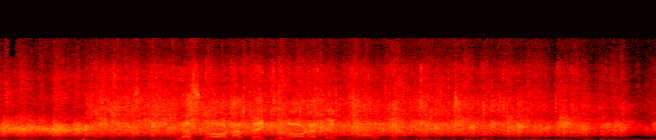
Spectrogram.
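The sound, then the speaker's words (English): A crowd gives a steady hand clap of praise, a dense wash of applause throughout, with voices calling out over it partway through before it eases slightly at the end. “Give them a hand clap of praise right now.”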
